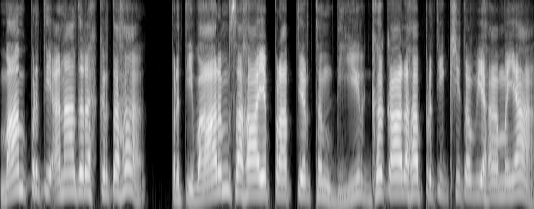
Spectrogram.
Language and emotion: Sanskrit, disgusted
